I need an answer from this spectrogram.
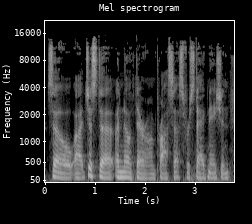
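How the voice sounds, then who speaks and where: A man's voice: lowish voice, fairly even intonation, a little slow, creaky. A man talking casually on a podcast as a sales coach, rambling and correcting himself as he goes. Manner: rambling, self-correcting, laughs easily.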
